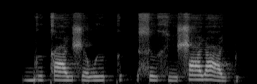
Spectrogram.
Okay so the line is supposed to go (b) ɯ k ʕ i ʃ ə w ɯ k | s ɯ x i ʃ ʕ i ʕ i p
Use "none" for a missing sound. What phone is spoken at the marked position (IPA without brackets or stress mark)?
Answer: b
